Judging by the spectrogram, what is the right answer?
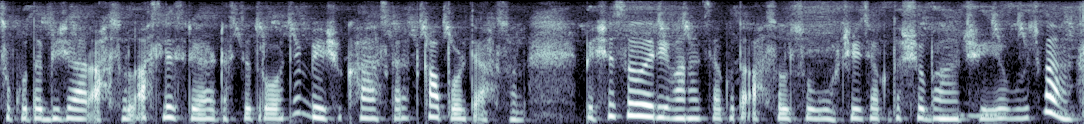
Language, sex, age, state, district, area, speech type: Kashmiri, female, 30-45, Jammu and Kashmir, Kulgam, rural, spontaneous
